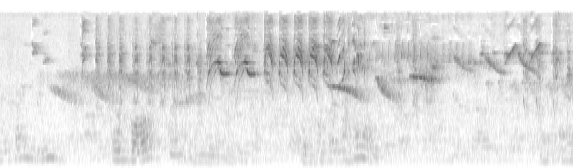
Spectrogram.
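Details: A fired-up male hooded siskin sings a fast, unbroken twittering stream of high buzzy trills and slurred chirps, with low murmuring voices faintly underneath.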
